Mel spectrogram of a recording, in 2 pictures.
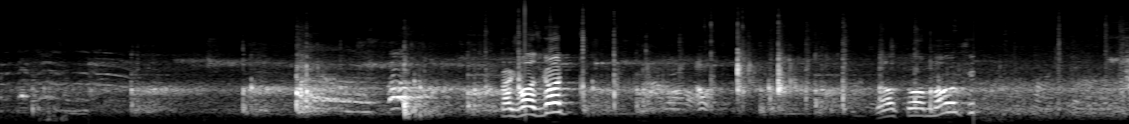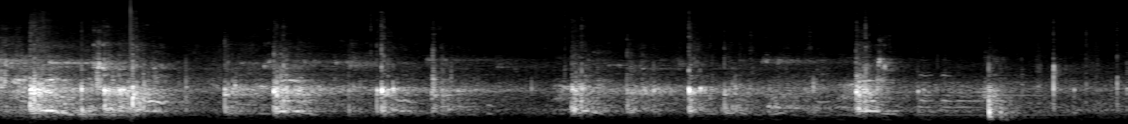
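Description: A tennis ball is struck back and forth with rackets in sharp, hollow pops.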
